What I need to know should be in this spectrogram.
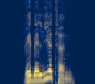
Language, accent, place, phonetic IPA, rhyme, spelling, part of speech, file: German, Germany, Berlin, [ʁebɛˈliːɐ̯tn̩], -iːɐ̯tn̩, rebellierten, verb, De-rebellierten.ogg
- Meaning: inflection of rebellieren: 1. first/third-person plural preterite 2. first/third-person plural subjunctive II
